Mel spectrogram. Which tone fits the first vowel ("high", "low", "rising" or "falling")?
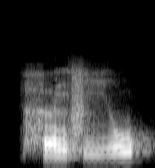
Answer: low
